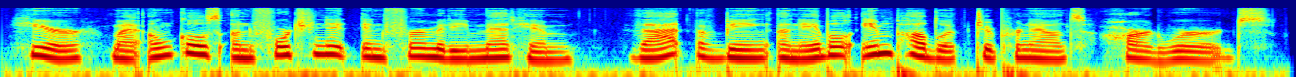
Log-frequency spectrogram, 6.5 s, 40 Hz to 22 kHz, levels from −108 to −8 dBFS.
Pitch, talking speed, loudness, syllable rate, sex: 200 Hz, 150 wpm, -18 LUFS, 5.3 syllables/s, female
